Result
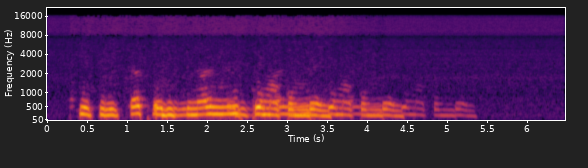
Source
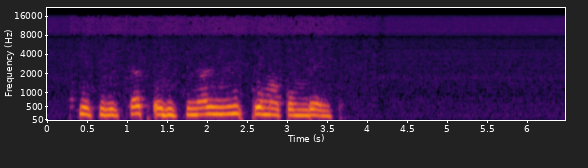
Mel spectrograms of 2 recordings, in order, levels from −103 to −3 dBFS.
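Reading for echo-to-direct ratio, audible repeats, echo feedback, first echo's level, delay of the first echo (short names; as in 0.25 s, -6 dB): -10.0 dB, 2, 17%, -10.0 dB, 0.911 s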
